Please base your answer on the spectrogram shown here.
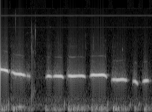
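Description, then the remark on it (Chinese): A person whistles a short run of clear notes: the first slides downward, then about six steady, similar-pitched notes follow, the last few shorter, over a low rumbling background. “你不喜欢听吹口哨的声音哦？”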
